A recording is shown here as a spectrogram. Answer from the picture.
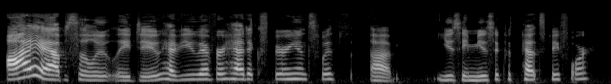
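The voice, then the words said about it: Texas accent. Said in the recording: “Authentic yeehaw. I just guessed the accent”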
